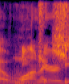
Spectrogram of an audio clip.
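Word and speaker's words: Wanaque: Spa weekend with our friend Peter up in Wanacue, right? Is that how you say it? Yeah, Wanacue, New Jersey. Yeah, I had to ask him how to pronounce that.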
